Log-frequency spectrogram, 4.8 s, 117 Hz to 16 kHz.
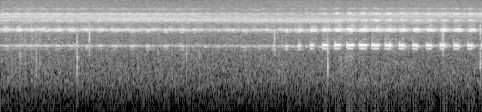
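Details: Evening cicada at Gakujin no Mori campsite, Tokushima, Japan, August 2018; steady high shimmering drone that breaks into a clear rapid pulsing trill in the final two seconds, with sporadic ticks.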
